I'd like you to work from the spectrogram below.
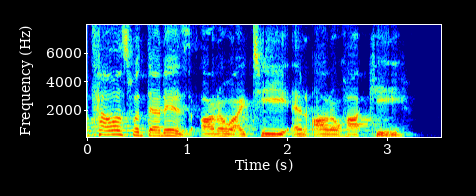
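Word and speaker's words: AutoIt: Auto IT, per forum pronounced auto IT. He said, I suspect as in automate IT. I'm not sure what that means. I'm sure you probably do, Mike. – Yeah, I think he's correcting my pronunciation, and I think he's probably right, right? It's probably supposed to be, I probably should be saying auto IT, not auto it.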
